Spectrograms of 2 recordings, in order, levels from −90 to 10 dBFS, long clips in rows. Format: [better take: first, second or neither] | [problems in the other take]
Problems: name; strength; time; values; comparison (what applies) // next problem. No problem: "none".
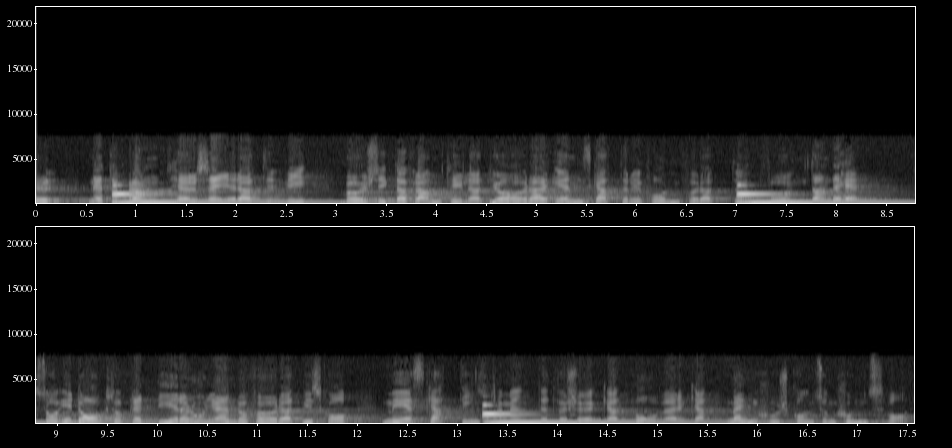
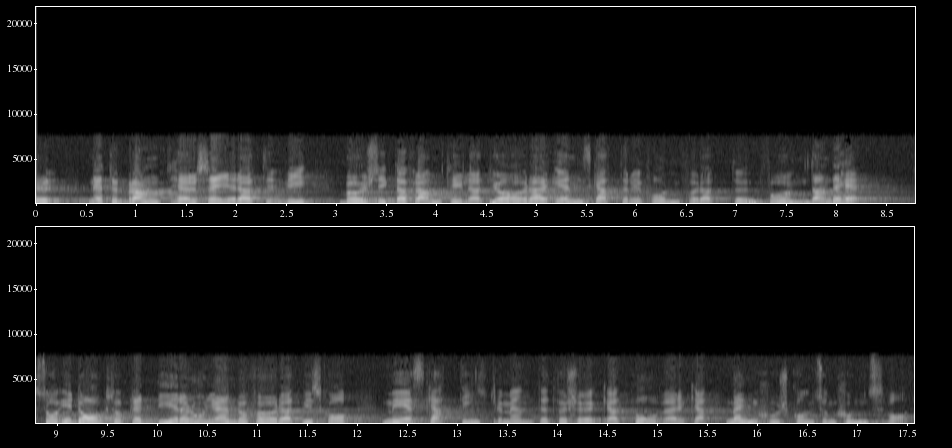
second | background sound (Marimba, xylophone / Wood); 3 dB above the speech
